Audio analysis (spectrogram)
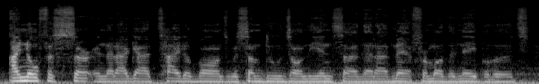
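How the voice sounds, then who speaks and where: Guy hosting an interview in a car, warm mellow tone, faint hiss behind. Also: medium pitch, flat delivery, fairly quick. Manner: affirming, conversational. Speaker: interview host. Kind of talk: candid interview. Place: inside a car.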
